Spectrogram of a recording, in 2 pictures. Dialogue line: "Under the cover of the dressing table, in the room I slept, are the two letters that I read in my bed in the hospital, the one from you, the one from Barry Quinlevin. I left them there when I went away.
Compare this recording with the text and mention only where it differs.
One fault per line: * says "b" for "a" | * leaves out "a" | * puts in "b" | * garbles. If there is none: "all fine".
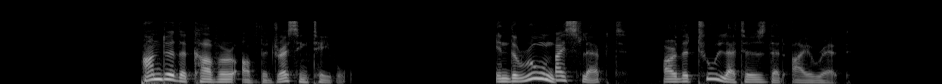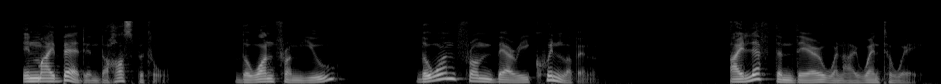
all fine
